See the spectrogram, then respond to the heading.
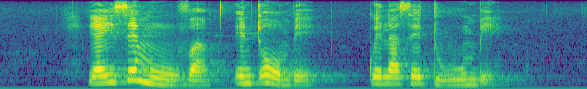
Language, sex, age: Zulu, female, 19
